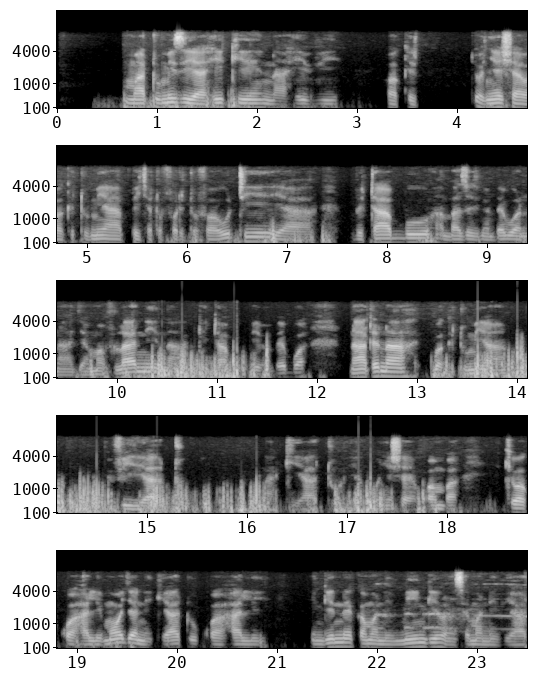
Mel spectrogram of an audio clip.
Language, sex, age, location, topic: Swahili, male, 36-49, Kisumu, education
